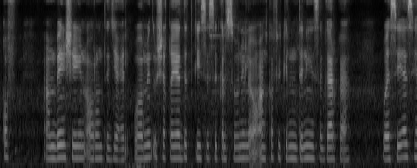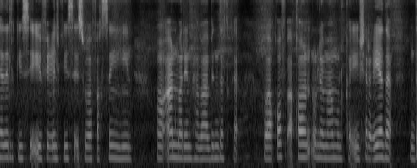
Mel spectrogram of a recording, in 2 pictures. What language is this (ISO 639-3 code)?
som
